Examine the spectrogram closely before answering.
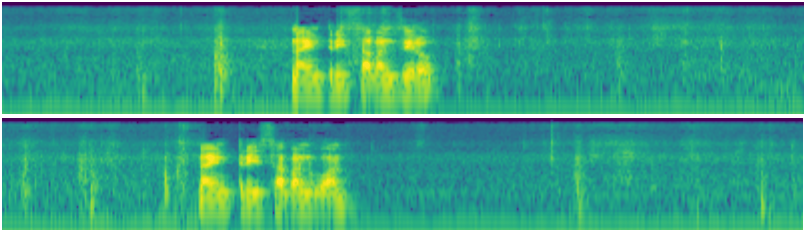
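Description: A folded cloth is set down on a table with a soft thump.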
